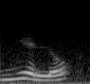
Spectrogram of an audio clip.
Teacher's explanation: Ese es el sonido I en hielo, que es un sonido palatal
